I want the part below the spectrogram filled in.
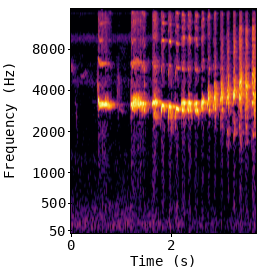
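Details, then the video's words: Oriental magpie-robin (kacer) masteran song for training caged birds: two long flat whistles, then a rapid series of about a dozen pulsed notes rising slightly in pitch. "Suara Kacer, masteran suara kacer biar rajin bunyi!"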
